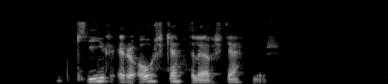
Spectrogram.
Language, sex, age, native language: Icelandic, male, 20-29, Icelandic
